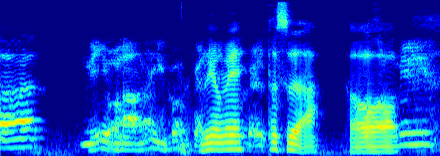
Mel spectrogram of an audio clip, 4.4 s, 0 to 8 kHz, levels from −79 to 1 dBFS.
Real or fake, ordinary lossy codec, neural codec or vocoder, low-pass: fake; none; codec, 16 kHz, 2 kbps, FreqCodec, larger model; none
